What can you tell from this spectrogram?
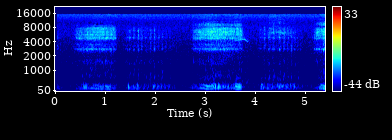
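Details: Kaya, a sleeping Labrador Retriever puppy, snores in a steady rhythm: about four raspy, breathy snores in quick succession, each a rough drawn-out rattle with a hissing edge, separated by short quiet pauses.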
